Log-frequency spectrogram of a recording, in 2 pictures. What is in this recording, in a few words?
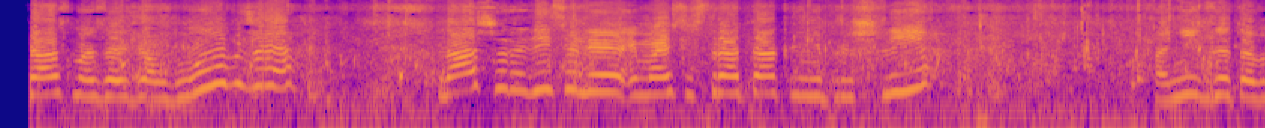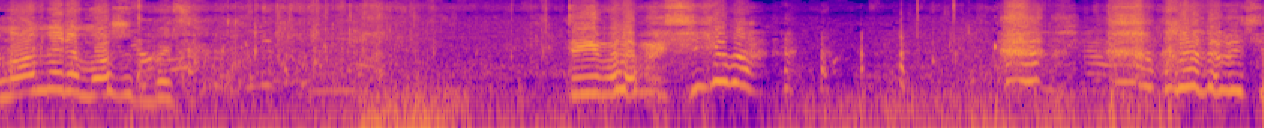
video voice call; fake call; lady diana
